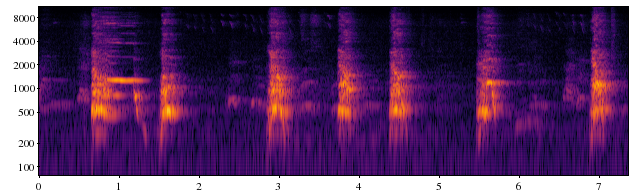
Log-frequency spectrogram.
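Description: A beagle barks loudly in short, sharp bursts, some doubled, about once every second or two.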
